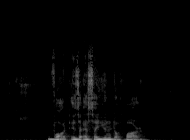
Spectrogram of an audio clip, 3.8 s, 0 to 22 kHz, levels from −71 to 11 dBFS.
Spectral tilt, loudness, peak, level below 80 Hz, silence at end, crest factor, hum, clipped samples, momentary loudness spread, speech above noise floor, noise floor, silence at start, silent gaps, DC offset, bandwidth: -6.5 dB/octave; -30 LUFS; -16 dBFS; -58 dBFS; 0.9 s; 16 dB; none; under 0.1%; 13 LU; 43 dB; -71 dBFS; 0.95 s; none; under 0.1%; 14 kHz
